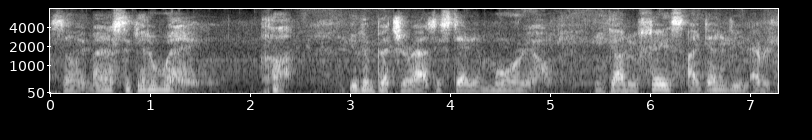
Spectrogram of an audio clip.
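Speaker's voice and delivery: cool stoic hero voice, low and quiet.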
